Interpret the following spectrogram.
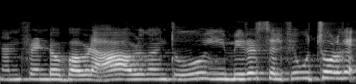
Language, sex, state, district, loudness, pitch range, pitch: Kannada, female, Karnataka, Chamarajanagar, -15 LUFS, 230-270 Hz, 240 Hz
